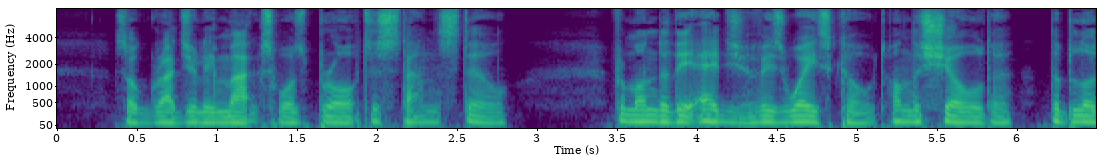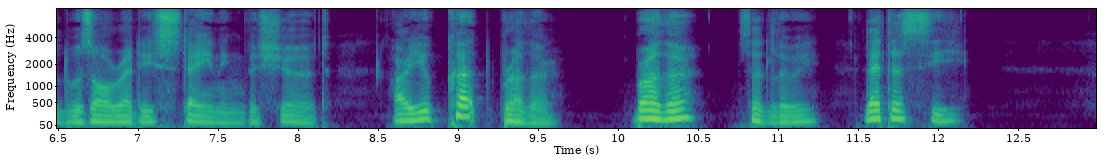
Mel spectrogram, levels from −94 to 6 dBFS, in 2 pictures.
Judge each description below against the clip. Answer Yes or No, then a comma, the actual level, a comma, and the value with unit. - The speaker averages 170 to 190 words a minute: No, average, 160 wpm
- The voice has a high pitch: No, low, 105 Hz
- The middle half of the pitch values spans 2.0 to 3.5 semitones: Yes, average, 3.0 semitones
